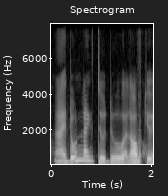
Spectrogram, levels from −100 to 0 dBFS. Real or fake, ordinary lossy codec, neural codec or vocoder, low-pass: real; none; none; none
